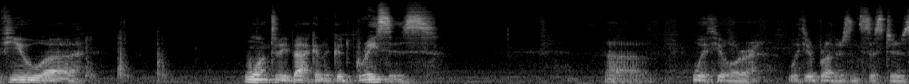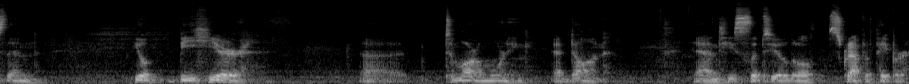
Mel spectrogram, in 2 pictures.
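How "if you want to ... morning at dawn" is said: whispering really low. Voicing a character at a bar who leans in: whispering really low. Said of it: "whispers really low".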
